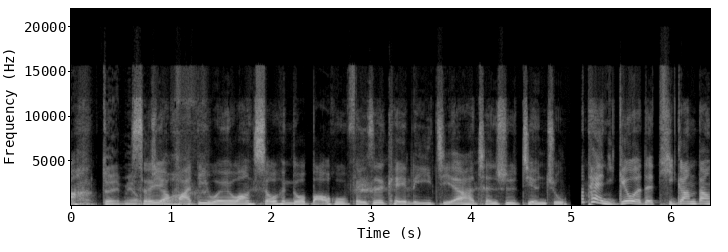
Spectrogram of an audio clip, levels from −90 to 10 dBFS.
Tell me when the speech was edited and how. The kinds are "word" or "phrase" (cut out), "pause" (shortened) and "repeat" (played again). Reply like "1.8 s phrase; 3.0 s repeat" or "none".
5.1 s phrase

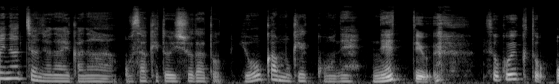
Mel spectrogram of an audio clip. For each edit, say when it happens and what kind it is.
2.3 s pause; 3.7 s pause

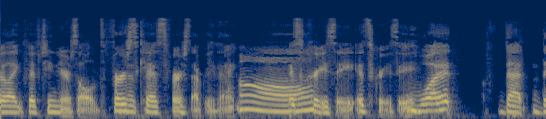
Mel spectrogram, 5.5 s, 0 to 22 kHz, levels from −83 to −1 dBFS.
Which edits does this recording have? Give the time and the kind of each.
none

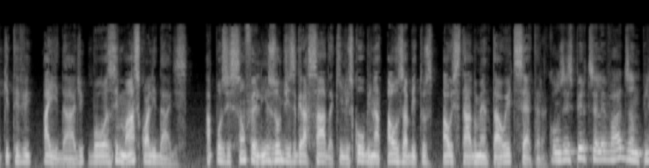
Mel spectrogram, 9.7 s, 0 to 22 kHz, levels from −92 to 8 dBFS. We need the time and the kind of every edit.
1.3 s word; 5.7 s word

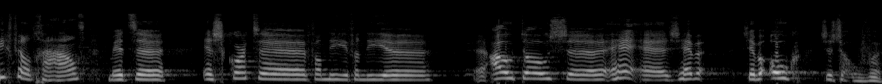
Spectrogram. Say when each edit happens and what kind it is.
none

